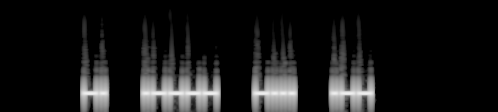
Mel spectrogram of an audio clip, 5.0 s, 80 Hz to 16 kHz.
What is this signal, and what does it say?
Morse code, heard as a keyed tone, about 28 wpm, spaced as for 16 wpm, 700 Hz. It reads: N1BW
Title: USA Call Signs - 4 Characters - 3x Character Spacing - 28wpm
